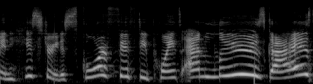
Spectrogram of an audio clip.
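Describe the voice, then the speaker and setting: A woman with an Australian accent, her pitch extremely high, her tone bright and sharp, her intonation lively and her voice raised and projected. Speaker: sports show host. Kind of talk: casual chat.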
